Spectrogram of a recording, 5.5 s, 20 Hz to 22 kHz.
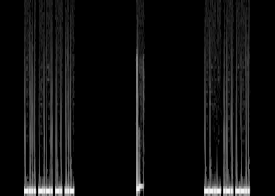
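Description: Two short bursts of rapid Morse code beeps at 50 words per minute, sending common QSO (radio contact) elements, in a steady mid-pitched tone, fast dots and dashes separated by a pause with a single sharp click, no voices.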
